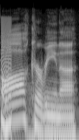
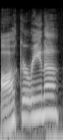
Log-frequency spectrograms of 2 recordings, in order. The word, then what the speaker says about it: ocarina: karina why might we say a karina sometimes in English that is because we are speaking in English and it's a borrowed word from a different language but again is ocarina really correct? Let's think on borrowed words. When you borrow words from another language, they typically change to follow the subsequent languages pronunciation rules.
